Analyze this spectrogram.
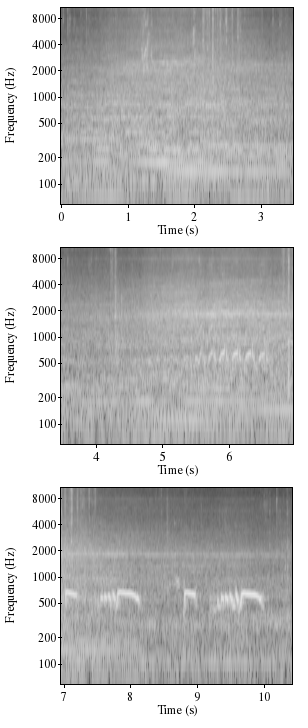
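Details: Collared dove known as puter pelung, described as wanting to mate, gives a few short rolling coos late in the recording after several seconds of broad noisy background, the notes clipped and slightly rising-falling.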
